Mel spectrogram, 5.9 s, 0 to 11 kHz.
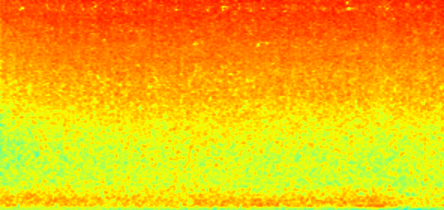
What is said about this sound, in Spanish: Y esa noticia es que llueve, precipitaciones importantes en zonas muy necesitadas y que están siendo generalizadas. Se recogen ya cantidades importantes, por ejemplo, 65 litros por metro cuadrado en Càlig, 60 en Chodos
